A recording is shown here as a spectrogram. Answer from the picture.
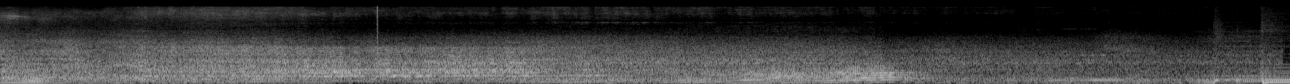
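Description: Chiltern Railways diesel multiple units running through the station: engine and wheel-on-rail noise as one train pulls away and another moves along the platform. The engine note shifts in pitch about two-thirds of the way through, then the train sound fades, and music starts near the end.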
